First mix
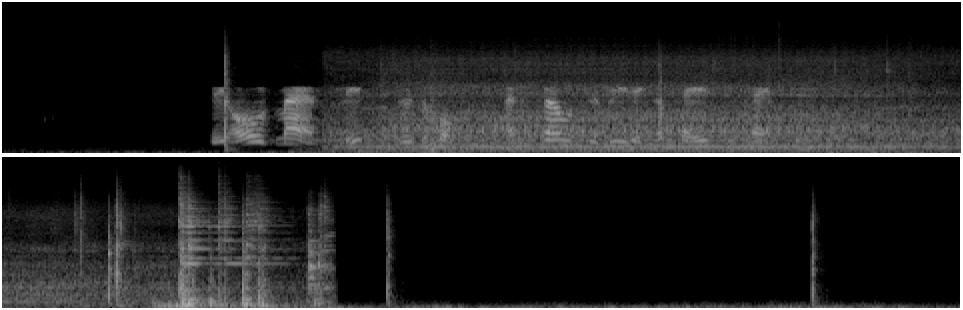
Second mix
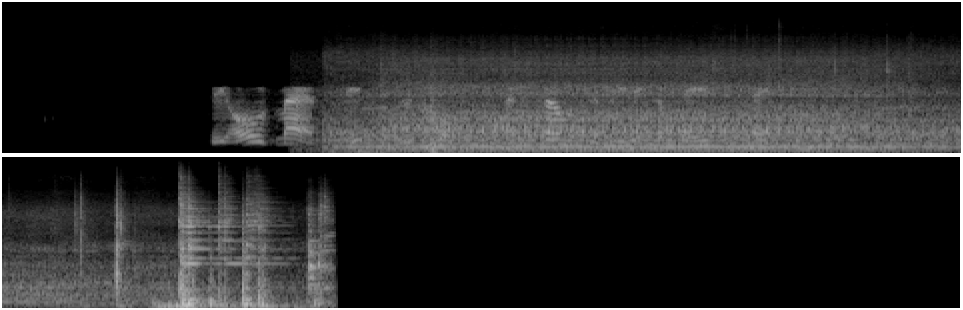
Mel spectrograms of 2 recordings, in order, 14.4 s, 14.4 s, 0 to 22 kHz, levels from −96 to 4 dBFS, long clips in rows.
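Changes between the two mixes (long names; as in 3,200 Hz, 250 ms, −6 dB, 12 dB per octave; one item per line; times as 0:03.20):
first sound: muted
second sound +8.5 dB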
